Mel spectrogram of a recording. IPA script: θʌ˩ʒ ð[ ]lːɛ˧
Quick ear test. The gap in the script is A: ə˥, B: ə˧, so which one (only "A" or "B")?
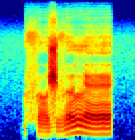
A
